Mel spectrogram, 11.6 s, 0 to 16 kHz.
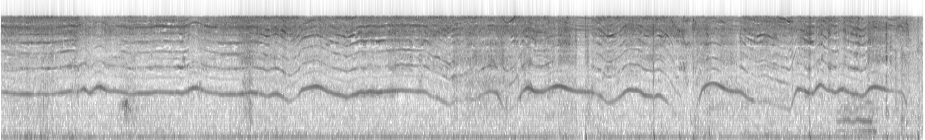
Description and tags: OP Bohrer 8
Geräusche aus einem Operationssaal: Drill noise with clinical operating room background, directly recorded during surgery
Klinischer, OP, clinical, Operating, surgery, usche, Operationssaal, noise, Ger, OR, Theater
